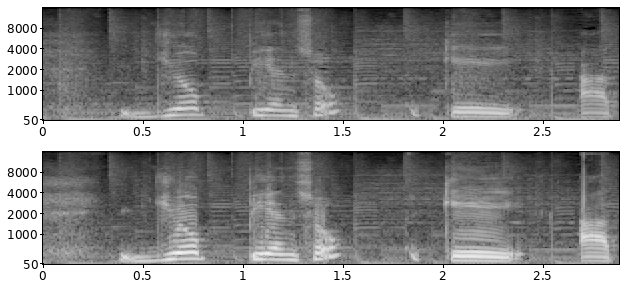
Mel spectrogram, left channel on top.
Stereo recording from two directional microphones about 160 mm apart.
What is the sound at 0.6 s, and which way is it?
Speech, 30° right (ahead or behind).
